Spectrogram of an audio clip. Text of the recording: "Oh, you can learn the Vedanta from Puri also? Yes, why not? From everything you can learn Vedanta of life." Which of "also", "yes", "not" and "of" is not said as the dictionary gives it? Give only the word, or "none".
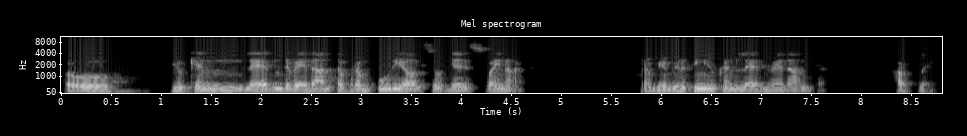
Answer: of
